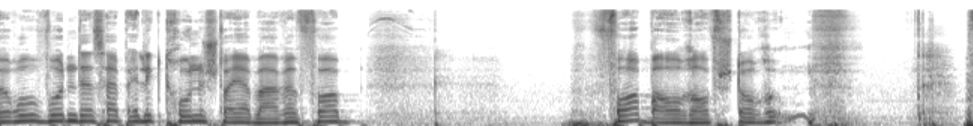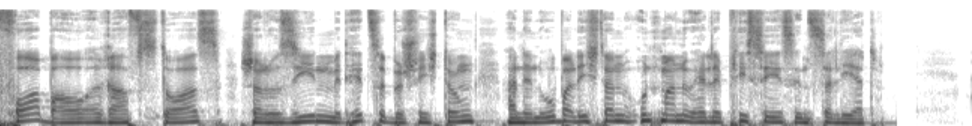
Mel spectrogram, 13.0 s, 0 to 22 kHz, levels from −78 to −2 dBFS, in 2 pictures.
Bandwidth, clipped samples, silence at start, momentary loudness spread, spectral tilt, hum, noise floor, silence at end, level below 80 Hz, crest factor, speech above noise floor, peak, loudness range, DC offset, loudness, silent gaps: 15.5 kHz; under 0.1%; 0 s; 13 LU; -3.5 dB/octave; none; -55 dBFS; 0.5 s; -40 dBFS; 18 dB; 27 dB; -10 dBFS; 3 LU; under 0.1%; -26 LUFS; none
